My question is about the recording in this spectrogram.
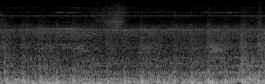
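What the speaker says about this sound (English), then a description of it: "Stop that chopper, please." A helicopter in Marvel's Midnight Suns flies close by, its steady, loud engine and rotor roar continuing throughout.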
